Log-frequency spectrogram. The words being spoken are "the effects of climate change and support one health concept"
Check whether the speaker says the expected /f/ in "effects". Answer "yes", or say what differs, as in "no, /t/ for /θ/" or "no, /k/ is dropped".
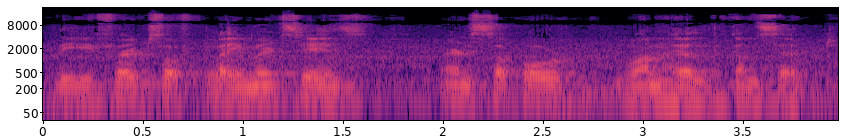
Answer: yes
